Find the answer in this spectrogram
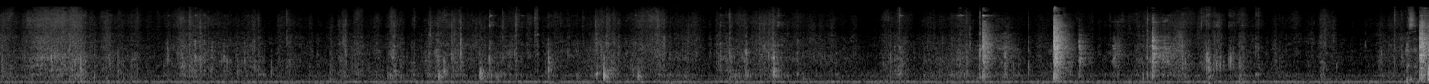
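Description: A fabric bag with foam interfacing and a zipper being handled and turned right side out. It gives soft rustling and crinkling, with scattered light clicks, the sharpest about ten and a half seconds in.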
